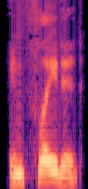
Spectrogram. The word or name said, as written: inflated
